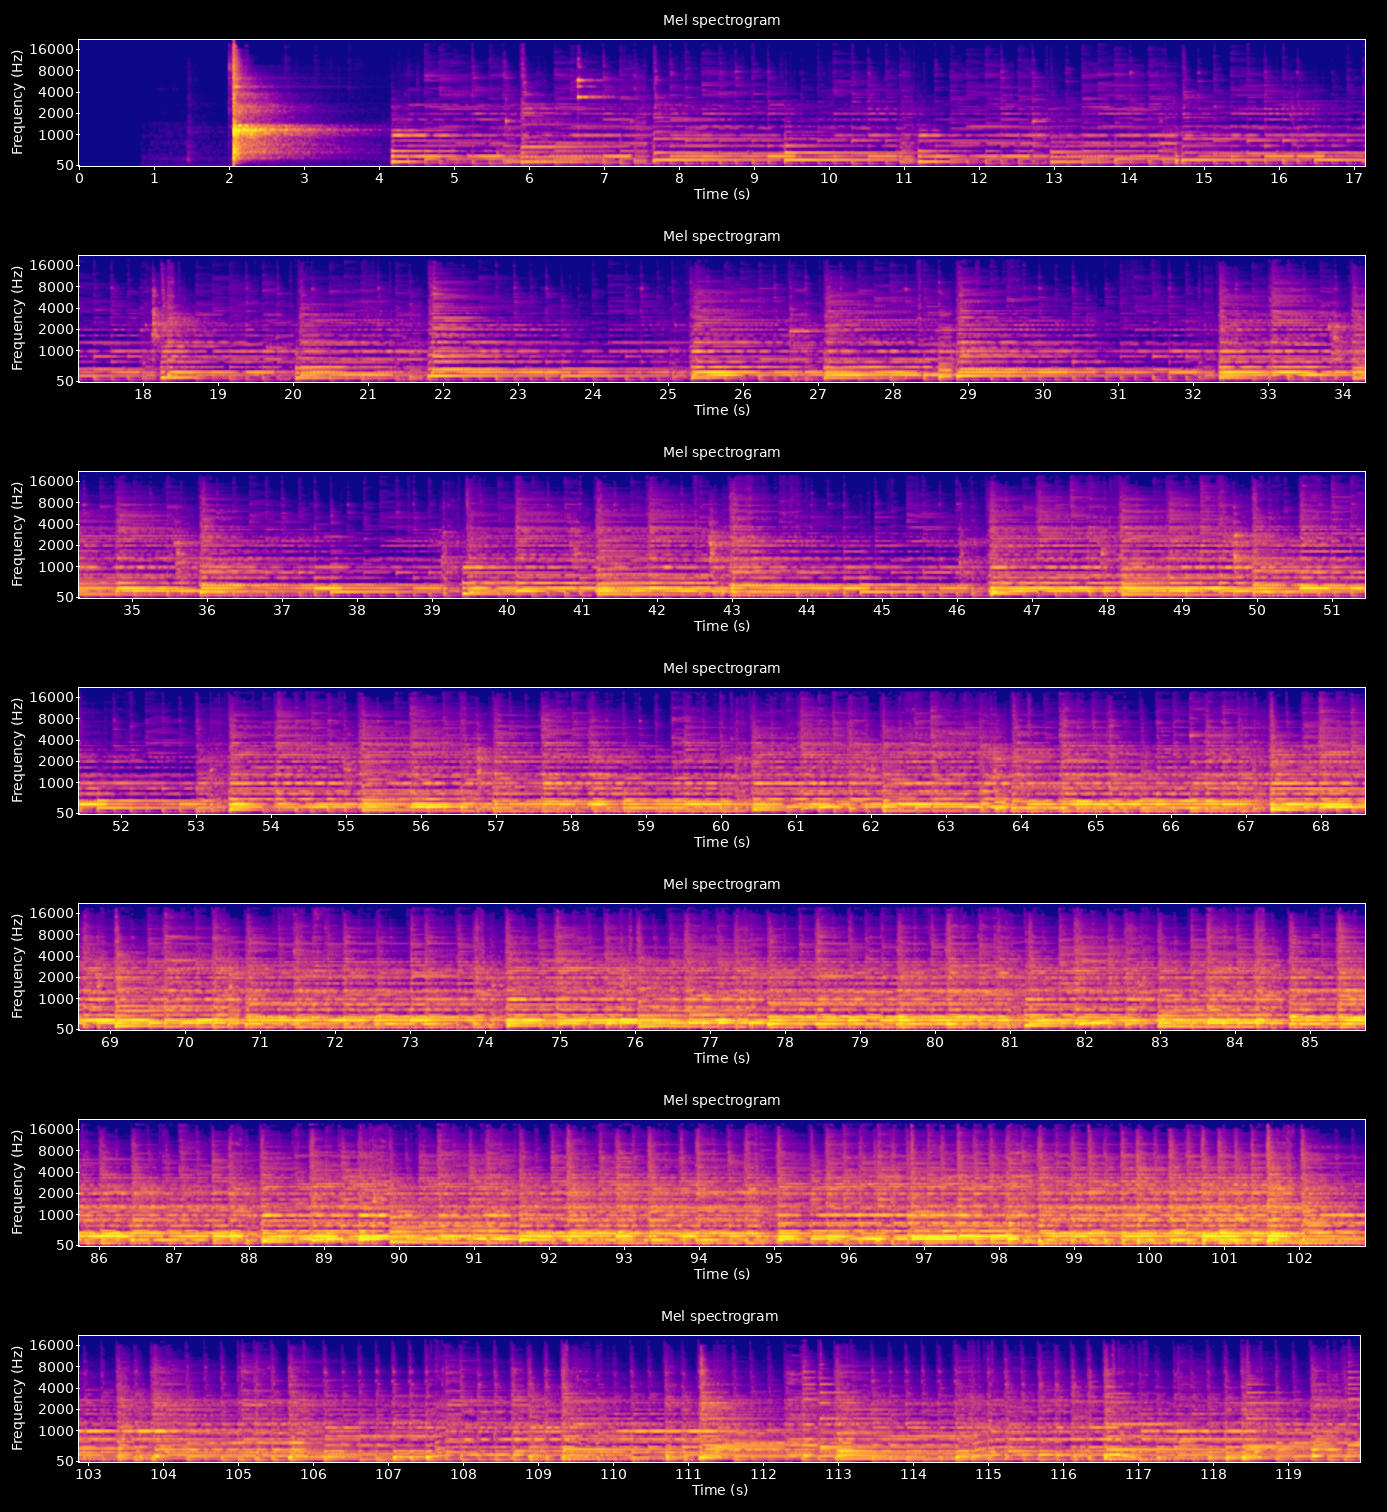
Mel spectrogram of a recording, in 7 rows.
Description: drei Gitarren, ein Mikrofon und né Kiste Flens...flensburg.mp3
